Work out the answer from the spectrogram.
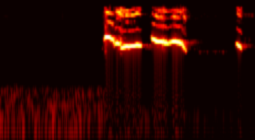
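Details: Oriental magpie-robin in full vigorous song: after a second of low background rumble, loud clear whistled notes burst in, one sliding downward, another held and wavering, followed by short bright whistles.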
